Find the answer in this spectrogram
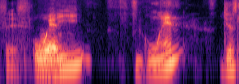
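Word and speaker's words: Nguyen: Lee, let me see, how do you pronounce this? Win. Lee Gwen? Just like that? Gwen? Lee Win, yeah.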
